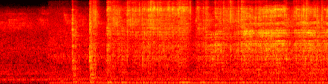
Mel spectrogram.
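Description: Industrial workshop noise: a steady low hum with knocks and clatter on top, starting about a second in.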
